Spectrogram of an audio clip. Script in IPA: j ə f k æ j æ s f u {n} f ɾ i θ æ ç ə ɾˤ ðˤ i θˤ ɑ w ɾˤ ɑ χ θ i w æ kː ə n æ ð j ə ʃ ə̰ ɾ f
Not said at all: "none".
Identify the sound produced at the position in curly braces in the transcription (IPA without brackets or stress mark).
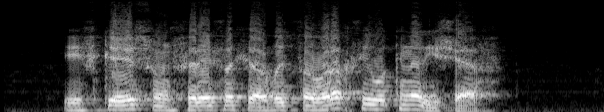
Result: n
